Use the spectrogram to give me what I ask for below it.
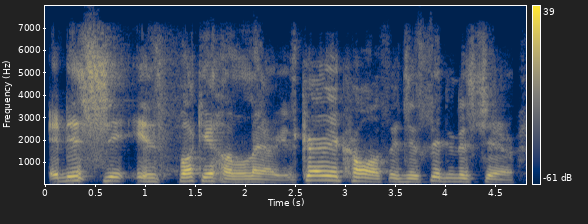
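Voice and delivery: normal talking voice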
